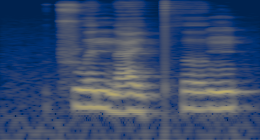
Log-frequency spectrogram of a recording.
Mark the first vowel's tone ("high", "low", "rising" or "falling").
falling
